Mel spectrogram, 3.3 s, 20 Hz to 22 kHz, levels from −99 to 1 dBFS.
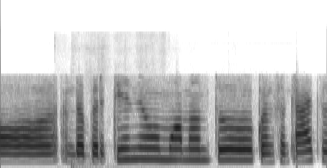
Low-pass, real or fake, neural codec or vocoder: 9.9 kHz; real; none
